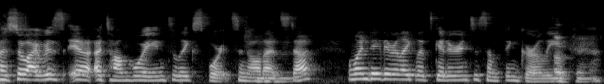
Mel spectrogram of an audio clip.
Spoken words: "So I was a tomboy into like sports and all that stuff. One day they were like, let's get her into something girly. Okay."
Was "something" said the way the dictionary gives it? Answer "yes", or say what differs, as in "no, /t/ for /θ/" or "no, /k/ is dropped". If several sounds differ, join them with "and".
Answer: yes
